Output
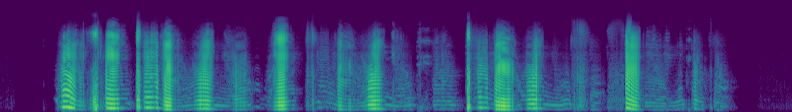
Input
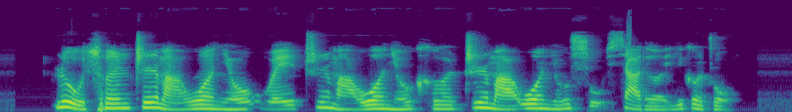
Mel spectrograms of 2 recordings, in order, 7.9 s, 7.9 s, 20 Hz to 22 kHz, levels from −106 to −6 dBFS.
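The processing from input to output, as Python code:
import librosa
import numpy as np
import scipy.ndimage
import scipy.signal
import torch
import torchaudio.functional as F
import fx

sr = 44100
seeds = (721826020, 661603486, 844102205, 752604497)

y = fx.high_shelf(x, sr, hz=2000.0, db=8.5)
y = fx.cheby_harmonics(y, sr, harmonics=(3,), levels_db=(-9,), full_scale_db=-4.0)
y = np.abs(y)
y = fx.cabinet(y, sr, low_hz=110.0, low_slope=24, high_hz=5800.0, hz=(180.0, 260.0, 450.0, 660.0, 2300.0, 3500.0), db=(6, 4, 4, -4, -5, -7))
y = F.gain(torch.from_numpy(y), 4.0).numpy()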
